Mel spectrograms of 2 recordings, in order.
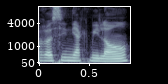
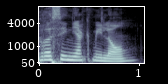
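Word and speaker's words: Rossignac-Milon: That was episode 2510, New York Times author Maya Rosignac-Milon. That's the French. Michelle gave you the English pronunciation. This is the French pronunciation.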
